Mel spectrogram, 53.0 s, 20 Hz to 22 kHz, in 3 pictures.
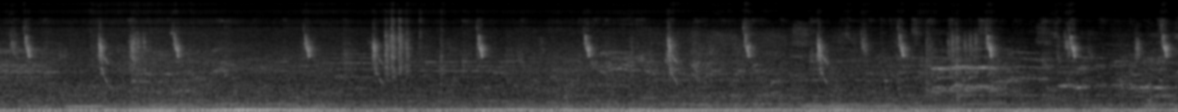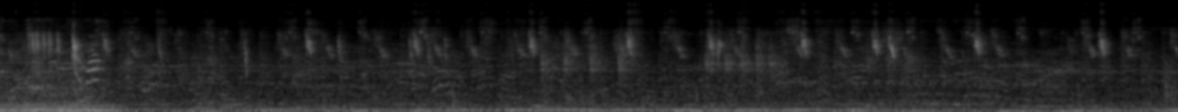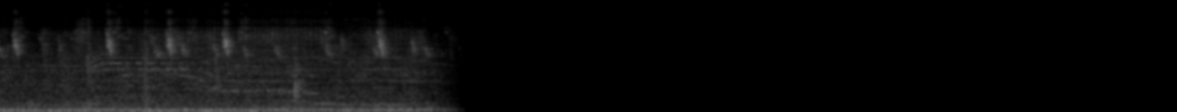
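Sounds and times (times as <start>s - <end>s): birds chirping: 0.0s - 42.3s.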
